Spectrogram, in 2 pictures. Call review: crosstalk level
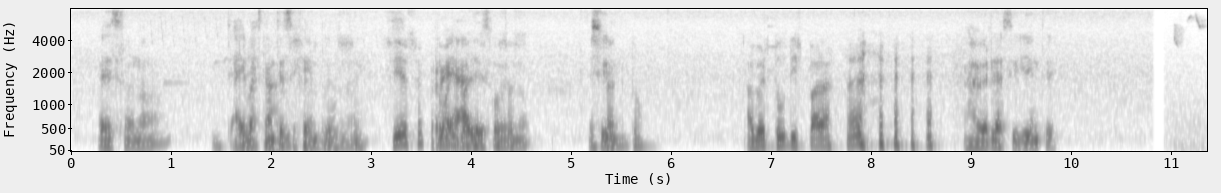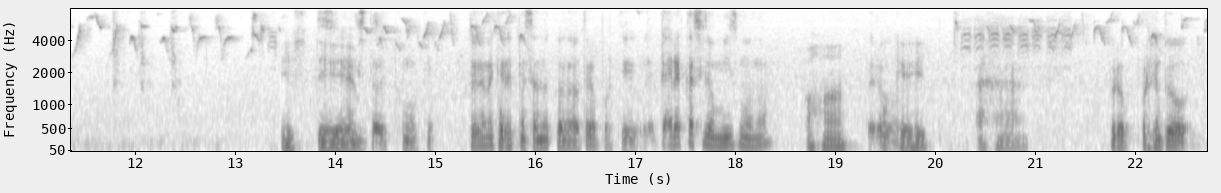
present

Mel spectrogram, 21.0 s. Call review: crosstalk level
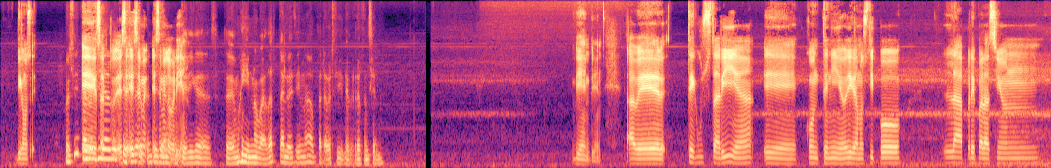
present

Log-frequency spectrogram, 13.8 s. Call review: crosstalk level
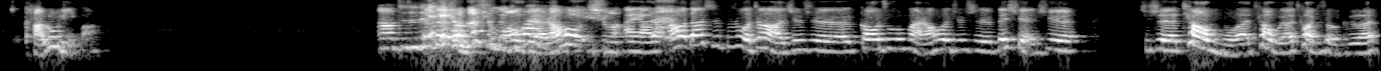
present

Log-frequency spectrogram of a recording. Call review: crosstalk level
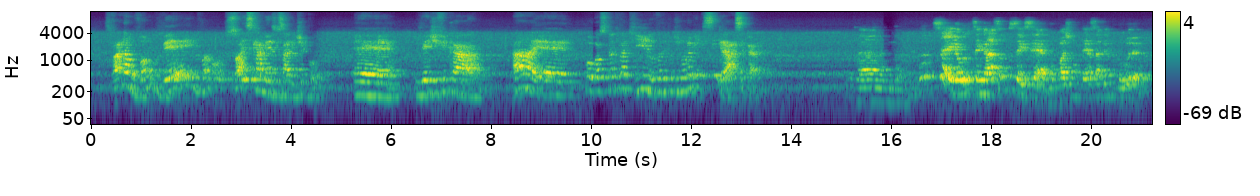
none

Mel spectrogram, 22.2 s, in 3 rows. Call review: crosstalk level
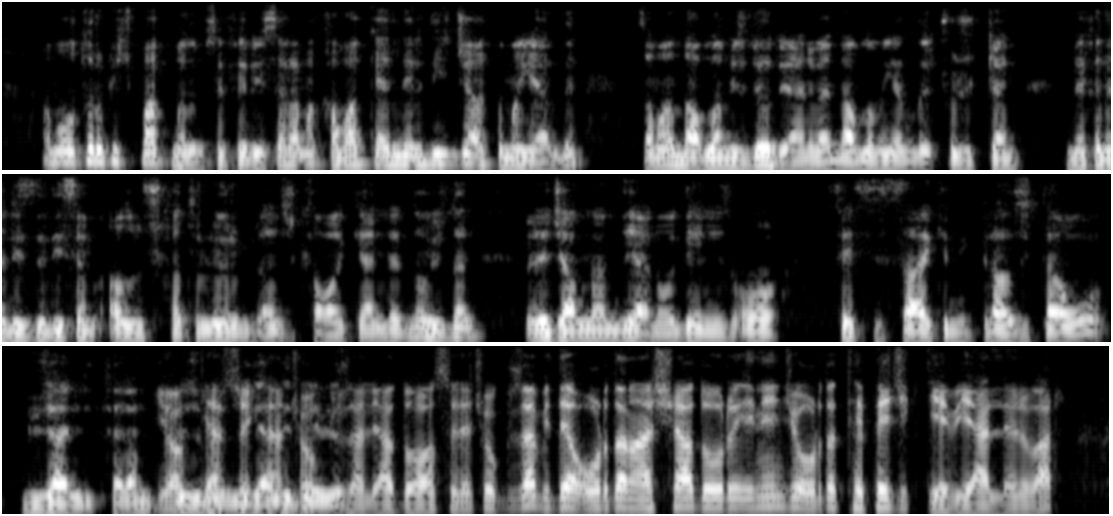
present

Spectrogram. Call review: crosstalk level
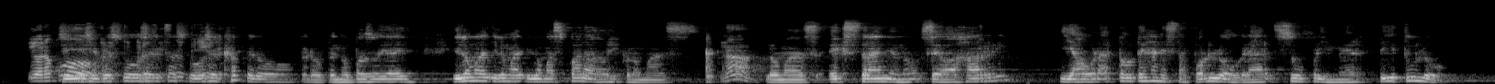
present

